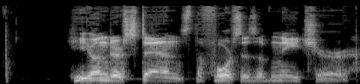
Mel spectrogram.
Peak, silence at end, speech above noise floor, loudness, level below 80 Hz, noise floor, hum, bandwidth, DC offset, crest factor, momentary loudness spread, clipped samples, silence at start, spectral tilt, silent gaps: 0 dBFS; 0 s; 52 dB; -16 LUFS; -60 dBFS; -70 dBFS; none; 17 kHz; under 0.1%; 18 dB; 10 LU; under 0.1%; 0.05 s; -1.5 dB/octave; none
